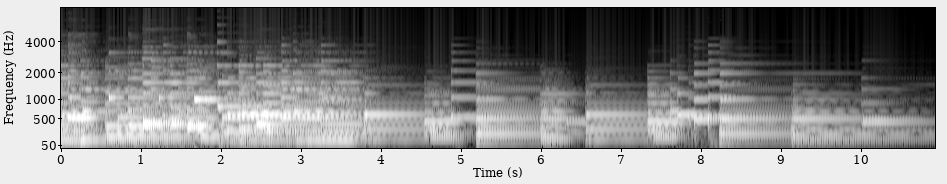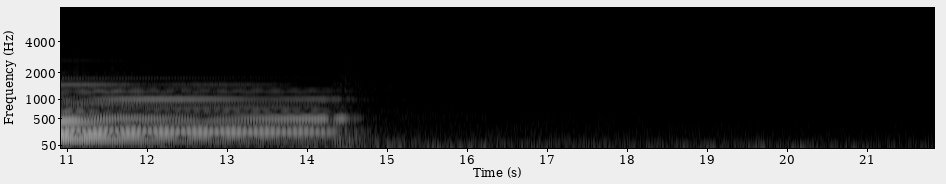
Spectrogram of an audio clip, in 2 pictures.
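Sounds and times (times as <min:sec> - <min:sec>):
Viennese waltz on piano: 0:00.0 - 0:14.3.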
